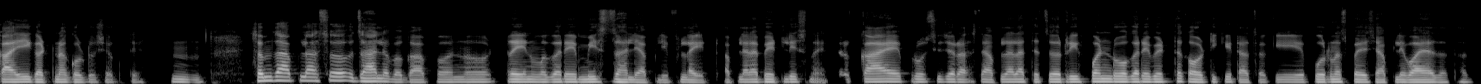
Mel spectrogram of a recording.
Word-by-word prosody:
काहीही 115 +1 +4
घटना 115 0 0
घडू 110 -1 -3
शकते. 105 0 -12 0.4
हं, 115 -4 -3 0.6
समजा 180 +2 +5
आपलं 175 0 -1
असं 175 +1 +1
झालं 140 -3 +2
बघा, 110 -1 -3
आपण 115 +1 -4
अ, 115 0 -2 0.2
ट्रेन 120 0 +4
वगैरे 120 +1 +2
मिस 120 +2 0
झाली 110 -2 +2
आपली, 105 0 -4
फ्लाईट 105 -3 -3
आपल्याला 115 +3 -1
भेटलीच 120 +1 -1
नाही - - -8
तर - - -9
काय 130 0 +4
प्रोसिजर 120 -1 -2
असते? 115 +1 -3
आपल्याला 120 +1 0
त्याचं 120 +1 +1
रिफंड 130 +2 +3
वगैरे 125 0 +4
भेटतं 125 +2 0
का 125 -2 +1
हो 115 - +4
तिकीटाचं? 110 -2 -4
की 110 0 -3
पूर्णच 115 0 +1
पैसे 110 -1 +1
आपले 105 +2 -2
वाया 105 0 +4
जातात? 105 +1 -7
115 Hz, 160 wpm, -25 LUFS, 110-125 Hz, 0.6 s, समजा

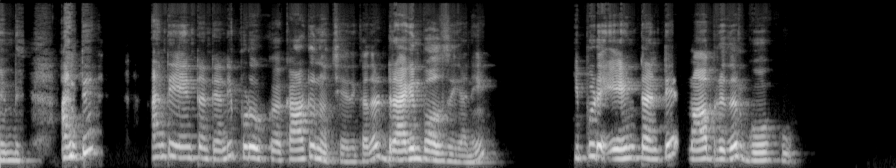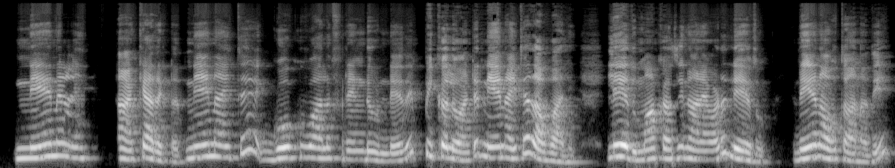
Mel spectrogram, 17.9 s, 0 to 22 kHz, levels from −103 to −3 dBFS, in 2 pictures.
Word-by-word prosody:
అయినయండి. 190 0 -4 0.5
అంటే 290 +7 +3 0.7
అంటే 280 +2 -4
ఏంటంటే 250 -3 -4
అండి. 230 +6 -5
ఇప్పుడు 260 -1 0
ఒక 215 -4 -7
కార్టూన్ 225 +3 0
ఒచ్చేది 160 -1 -11
కదా! 200 +9 -2
'డ్రాగన్ 210 +3 +6
బాల్‌జీ' 180 -4 -1
అని. 150 - -8 1.0
ఇప్పుడు 280 +2 +2 0.2
ఏంటంటే 245 +2 +2 0.2
మా 220 - +3
బ్రదర్ 240 +5 +1
'గోకు.' 190 -1 -4 1.4
నేనే 285 +4 +3 0.6
ఆ! - - +5 0.2
క్యారెక్టర్. 190 -11 +1
నేనైతే 275 +3 -1 0.3
గోకు 250 +2 +3
వాళ్ళ 245 -1 -1
ఫ్రెండు 210 -1 -6
ఉండేది, 180 +2 -3
'పికలు' 275 -8 +2
అంటే 190 +10 -2
నేనైతే 255 +2 +2
అది - - +5
అవ్వాలి. 170 -6 -3 0.4
లేదు 275 -6 +8
మా 230 - +3
కసిన్ 240 +1 -1
అనేవాడు 210 +8 -1
లేదు, 190 -8 0 0.4
"నేను 265 +3 +5
అవుతానది. 180 -8 -4
235 Hz, 125 wpm, -23 LUFS, 195-260 Hz, 1.4 s, లేదు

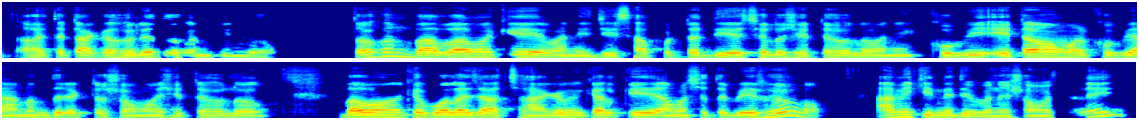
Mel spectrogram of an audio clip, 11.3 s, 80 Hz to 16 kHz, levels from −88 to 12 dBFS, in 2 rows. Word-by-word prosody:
হয়তো 135 +1 -3
টাকা 145 +1 -1
হলে 145 +4 +2
তখন 145 -2 -3
কিনব।" 125 -3 -6 0.5
তখন 225 +8 -1
বাবা 145 +2 +4
আমাকে 165 +1 -3 0.2
মানে 135 -2 -2
যে - - -1
সাপোর্টটা 135 +3 -3
দিয়েছিল, 145 +2 +1
সেটা 140 +1 -4
হলো 135 0 -2
মানে 135 0 -3 0.2
খুবই, 145 +1 0
এটাও 160 +4 +5
আমার 155 -2 +1
খুবই 145 0 -1
আনন্দের 145 +1 -1
একটা 140 -1 -7
সময়, 130 0 -2
সেটা 130 0 -7
হলো 130 0 -3 0.5
বাবা 150 +2 +9
আমাকে 155 0 0
বলে 150 0 +6
যে, - - +5
"আচ্ছা 140 0 -10
আগামীকালকে 145 +1 0 0.2
আমার 135 0 -2
সাথে 145 0 -4
বের 145 0 +4
হইয়ো। 240 +2 +3 0.4
আমি 165 +2 +2
কিনে 145 -3 0
দিব 120 - -1
নে, 120 - -2
সমস্যা 125 0 -4
নেই। 235 +5 0
145 Hz, 210 wpm, -24 LUFS, 135-150 Hz, 0.5 s, বাবা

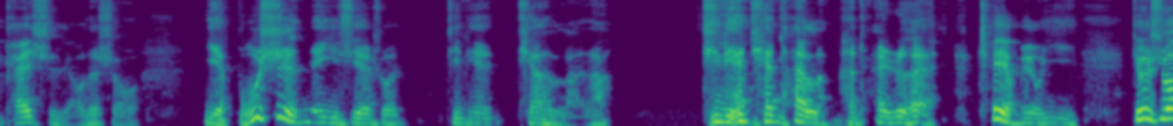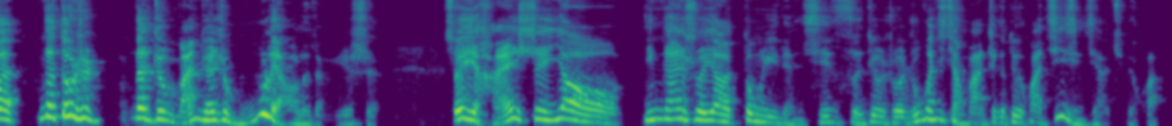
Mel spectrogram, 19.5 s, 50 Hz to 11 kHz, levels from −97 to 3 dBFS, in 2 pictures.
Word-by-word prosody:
开 145 +1 -4
始 115 - -13
聊 105 0 -21
的 125 +1 -11
时 115 -2 -18
候， 105 0 -25 0.5
也 120 -4 -3
不 250 - 0
是 240 - +1
那 150 - -7
一 140 -2 -10
些 130 +2 -5
说： 120 0 -11 0.4
“今 135 -2 -11
天 130 +1 -14 0.2
天 135 -5 -8
很 115 -3 -8
蓝 100 0 -22
啊， 115 +1 -13 0.8
今 175 +5 +1
天 180 +3 +5
天 180 -1 0
太 125 -6 0
冷 140 -2 +2 0.2
啊、 140 - -8
太 140 +5 -6
热 145 +1 -1
呀。” 120 -7 -2 0.4
这 250 - +2
也 210 - +8
没 125 +3 -9
有 125 -2 -8
意 135 - -14
义。 120 -4 -15 0.4
就 230 - +7
是 245 - +6
说， 250 -1 +6 0.2
那 290 +3 +3
都 315 -1 +6
是 255 -4 +4 0.3
那 265 -2 +5
就 225 -1 +1
完 220 +8 -2
全 215 0 +3
是 215 - +2
无 140 - +3
聊 115 - 0
了 115 0 -12
等 115 -1 -26
于 115 +2 -24
是。 120 - -19 0.5
所 230 - +6
以 220 -4 +5
还 200 - -2
是 220 0 -1
要 170 - +1 0.2
应 220 +2 -1
该 240 0 -2
说 215 -1 +2
要 195 -5 0
动 175 -2 -3
一 145 - -11
点 115 -4 -17
心 160 - -12
思， 135 -2 -12
就 170 - -8
是 - - -12
说 150 +1 -5
如 170 +6 -6
果 235 - 0
你 225 - -3
想 195 - -8
把 130 +1 -11
这 130 - -15
个 150 - -12
对 165 -2 -7
话 145 - -13
进 125 +5 -7
行 115 -3 -9
下 110 0 -20
去 - - -19
的 - - -30
话， - - -24
150 Hz, 255 characters per minute, -22 LUFS, -, 0.8 s, 也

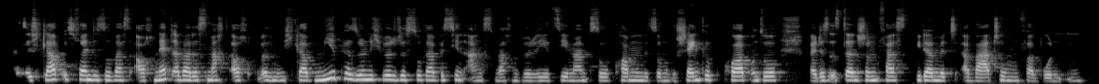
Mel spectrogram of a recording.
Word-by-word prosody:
Also, 270 -9 -3
ich 185 - -5
glaube, 230 +1 +3
ich 225 - -3
fände 215 -1 +5
so 200 -1 -1
was 195 0 -2
auch 175 +1 -2
nett, 205 +2 +3
aber 200 0 +5
das 190 +1 -1
macht 195 0 -1
auch 185 +1 -3
ähm, 185 -1 0
ich 185 - -8
glaube, 190 -1 +1
mir 255 +8 +6
persönlich 220 -5 +3
würde 215 -2 +3
das 210 0 -1
sogar 200 -2 0
bisschen 200 +1 -3
Angst 175 +2 -8
machen, 165 0 -8
würde 165 0 -5
jetzt 170 +1 -6
jemand 175 -1 -3
so 170 0 -3
kommen 180 +1 -1
mit 175 -1 -3
so 175 0 -5
'm 170 - -7
Geschenkekorb 195 +3 +1
und 185 +1 -1
so, 185 0 +1 0.3
weil 165 - 0
das 180 +2 -1
ist 200 - -3
dann 190 -1 +6
schon 190 0 +1
fast 190 -1 -2
wieder 195 -2 +3
mit 175 -1 0
Erwartungen 170 +1 -2
verbunden. 160 0 -7
190 Hz, 245 wpm, -22 LUFS, 175-200 Hz, 0.3 s, mir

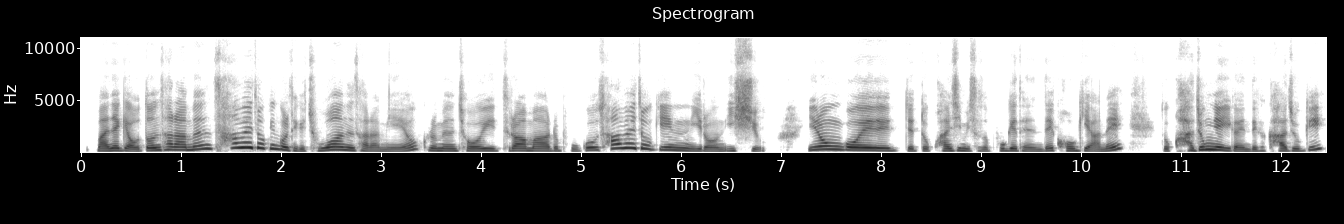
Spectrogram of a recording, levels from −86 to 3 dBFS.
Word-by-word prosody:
만약에 195 +2 +1
어떤 220 +8 +2
사람은 275 +6 +1
사회적인 445 -4 +4
걸 265 -5 +3
되게 185 -7 -8
좋아하는 240 +6 +2
사람이에요. 170 - -6
그러면 195 - -3
저희 185 0 -2
드라마를 190 -3 -1
보고 175 +8 -3
사회적인 315 - +1
이런 165 -2 -4
이슈 185 +1 -6 0.4
이런 295 +1 +2
거에 235 -4 +6
이제 195 -2 -7
또 175 0 -9
관심이 185 +2 -4
있어서 165 -2 -11
보게 185 +4 -3
되는데 160 +2 -6
거기 185 -3 -4
안에 195 - -2 0.4
또 175 - -6
가족 270 +10 +2
얘기가 210 -9 +3
있는데 155 +1 -5
그 175 - -14
가족이 180 - -3
200 Hz, 375 characters per minute, -24 LUFS, 175-260 Hz, 0.4 s, 거에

